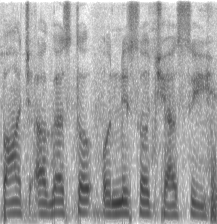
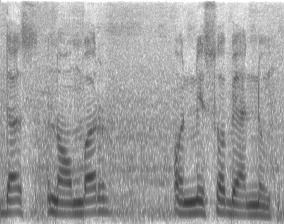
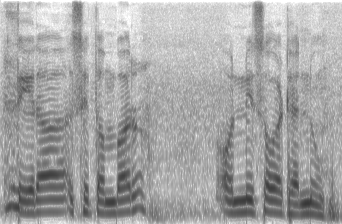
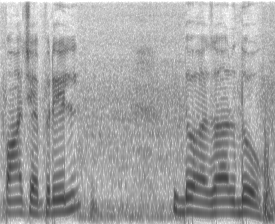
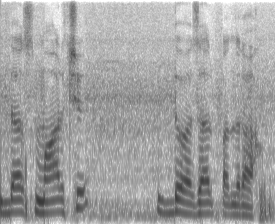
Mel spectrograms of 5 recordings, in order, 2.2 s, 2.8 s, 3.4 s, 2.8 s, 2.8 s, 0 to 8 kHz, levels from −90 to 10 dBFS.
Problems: constant background noise, background conversations at intervals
